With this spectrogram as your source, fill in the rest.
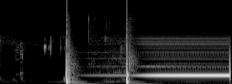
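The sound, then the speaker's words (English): A telephone line tone after a caller's connection drops: two sharp clicks, then a loud, steady mid-pitched hum that holds unbroken to the end, with no voices. “Lost the caller, but you can keep trying.”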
